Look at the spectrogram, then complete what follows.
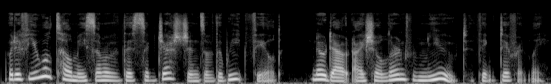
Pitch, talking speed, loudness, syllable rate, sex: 200 Hz, 260 wpm, -17 LUFS, 5.8 syllables/s, female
